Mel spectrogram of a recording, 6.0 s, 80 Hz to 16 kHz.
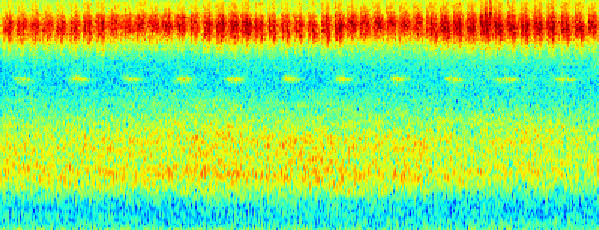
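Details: Ticking series from an oak bush-cricket, Starnberg, Germany, 18 July 2023, converted by a Pettersson D 100 ultrasound detector: evenly spaced short bursts, a little under two per second, set in a steady wash of hiss.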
